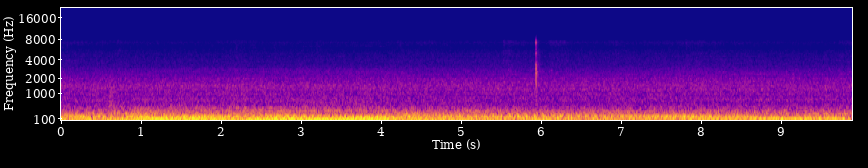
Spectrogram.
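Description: A train rumbles steadily as it rolls along.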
